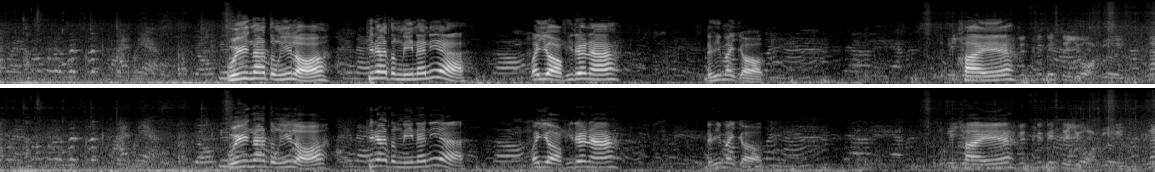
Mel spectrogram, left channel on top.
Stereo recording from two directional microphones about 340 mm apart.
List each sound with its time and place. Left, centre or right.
2.2 s speech: left
9.6 s speech: centre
